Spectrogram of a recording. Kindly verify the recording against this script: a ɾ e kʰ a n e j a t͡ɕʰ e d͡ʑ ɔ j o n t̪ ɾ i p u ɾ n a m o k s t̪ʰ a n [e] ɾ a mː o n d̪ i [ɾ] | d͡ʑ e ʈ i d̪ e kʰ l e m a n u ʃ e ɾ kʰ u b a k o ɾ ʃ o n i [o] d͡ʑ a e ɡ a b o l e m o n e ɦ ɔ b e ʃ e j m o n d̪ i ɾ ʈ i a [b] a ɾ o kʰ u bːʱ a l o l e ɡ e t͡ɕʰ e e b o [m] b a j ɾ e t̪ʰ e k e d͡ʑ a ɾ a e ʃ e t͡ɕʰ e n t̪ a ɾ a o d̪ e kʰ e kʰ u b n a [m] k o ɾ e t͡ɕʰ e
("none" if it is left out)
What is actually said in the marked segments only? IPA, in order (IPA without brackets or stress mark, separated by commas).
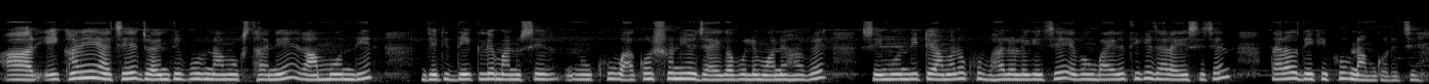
e, ɾ, o, m, ŋ, m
